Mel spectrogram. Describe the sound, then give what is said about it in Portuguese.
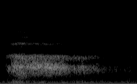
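A single slow exhale through the mouth during a guided meditation: a soft, breathy rush of air that swells quickly, holds, then tapers gently away, with no talking. “Inspira pelo nariz. Solta o ar pela boca.”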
